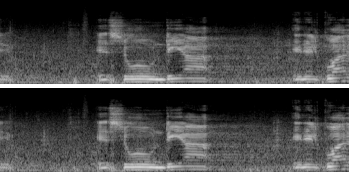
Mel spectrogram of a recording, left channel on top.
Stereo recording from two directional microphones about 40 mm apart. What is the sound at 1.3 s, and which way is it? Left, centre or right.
A man's voice, centre.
